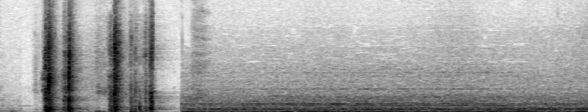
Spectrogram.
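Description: About five sharp clicks and knocks in quick succession over the first second or so, from locks and shutters being clicked shut. After that, a steady low hum with faint hiss.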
